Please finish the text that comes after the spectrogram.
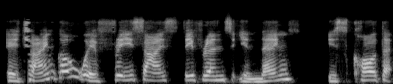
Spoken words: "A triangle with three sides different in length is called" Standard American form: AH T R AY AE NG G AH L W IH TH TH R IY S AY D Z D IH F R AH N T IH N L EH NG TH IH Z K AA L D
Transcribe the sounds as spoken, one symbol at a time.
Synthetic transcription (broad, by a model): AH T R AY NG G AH W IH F R IY S AY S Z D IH F R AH N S IH N L EH NG TH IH S K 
